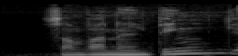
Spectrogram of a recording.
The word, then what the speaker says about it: San Valentín: It is San Valentín, Valentine's Day. – Is that how you say it? – San Valentín, yeah.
